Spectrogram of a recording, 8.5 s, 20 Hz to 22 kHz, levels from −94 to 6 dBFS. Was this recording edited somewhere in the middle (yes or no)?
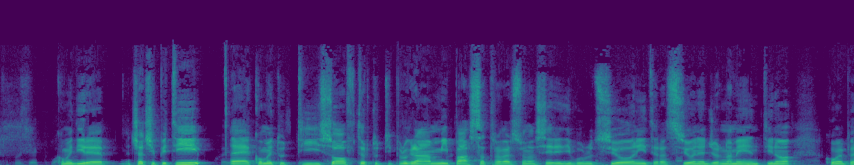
no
